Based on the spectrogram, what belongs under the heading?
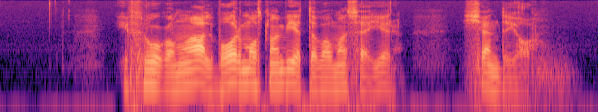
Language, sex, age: Swedish, male, 55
